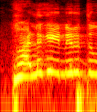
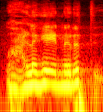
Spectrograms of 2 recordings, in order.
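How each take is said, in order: First: Higher, sharper repeat of the order; the stern servant raises his voice at her; high scolding servant. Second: Lower, held-back order to stop crying; a stern servant starts low and firm; low scolding servant. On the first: Temple servant pushes the weeping woman to stop, pitched up. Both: Retold or imitated. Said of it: "ஊழியர் சொல்லுகிறார்".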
